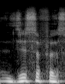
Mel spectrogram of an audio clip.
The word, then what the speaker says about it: Ziziphus: And Ziziphus, have I pronounced that correctly? Yes, you have.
